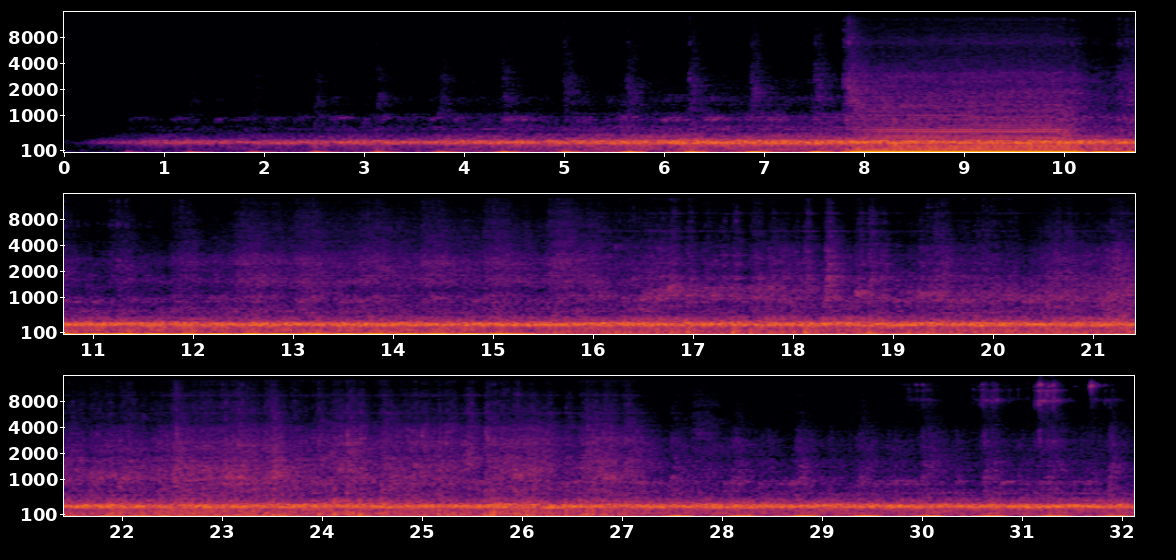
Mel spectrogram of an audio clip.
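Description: Percussion ensemble playing a sustained drone with pulsing beats and rattling, following a "complex beating patterns, loud noisy rattling" cue. It grows out of silence with a run of quick clicks, swells into a very loud dense stretch from about eight to ten seconds in, then settles into a steady pulsing drone.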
